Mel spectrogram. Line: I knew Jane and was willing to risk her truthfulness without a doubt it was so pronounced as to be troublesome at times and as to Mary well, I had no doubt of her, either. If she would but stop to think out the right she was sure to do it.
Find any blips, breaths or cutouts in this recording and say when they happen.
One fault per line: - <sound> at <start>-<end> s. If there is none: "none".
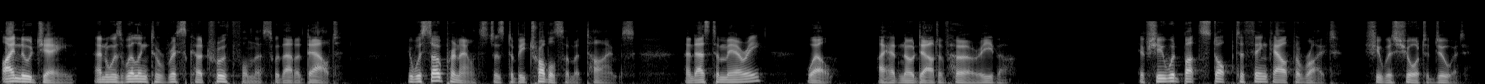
none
